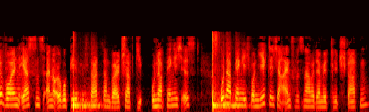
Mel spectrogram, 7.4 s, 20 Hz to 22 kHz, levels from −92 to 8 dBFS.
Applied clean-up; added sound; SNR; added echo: neural mask model RNNoise.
